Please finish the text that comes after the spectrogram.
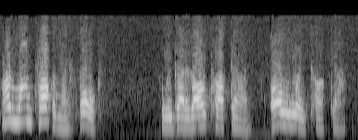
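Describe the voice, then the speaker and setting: An actor playing an earnest, grateful young boy in 1950s radio drama, with a husky American voice and halting, plain-spoken delivery. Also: mid-range voice, lively intonation. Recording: dull old radio recording.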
